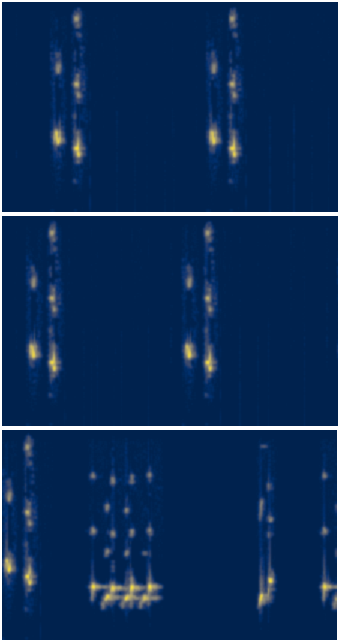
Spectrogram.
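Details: European goldfinch on a copia tutoring tape for teaching young goldfinches and hybrids: paired high, thin chirps repeated about every one and a half seconds, ending with a brief twittering burst, in clean silence.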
